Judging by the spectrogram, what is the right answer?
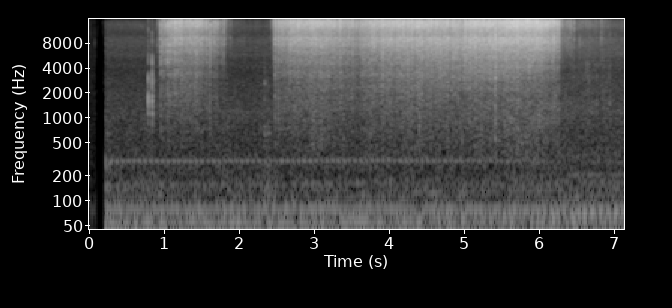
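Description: A car tyre rolling slowly over a stack of yellow honeycomb-textured discs and crushing them, with dense crackling that is loudest from about two and a half to six seconds in, over the low steady hum of the car's engine.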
